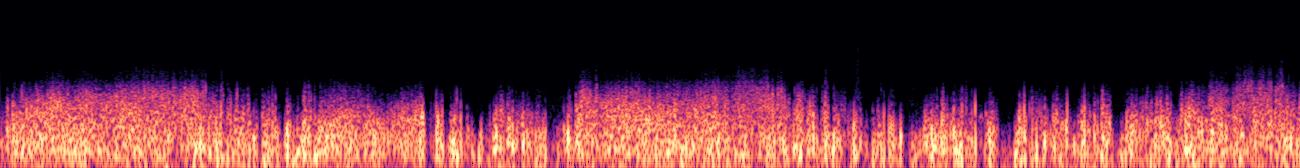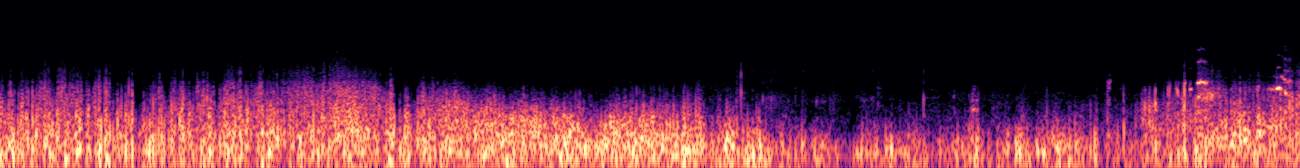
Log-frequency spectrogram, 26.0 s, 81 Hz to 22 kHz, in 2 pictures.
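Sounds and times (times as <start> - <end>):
snowboard scraping over snow: 0.0 - 18.6, 19.4 - 26.0
wind buffeting microphone: 0.0 - 26.0.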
